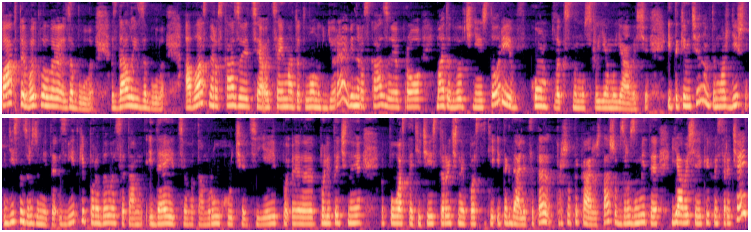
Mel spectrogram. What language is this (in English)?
Ukrainian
